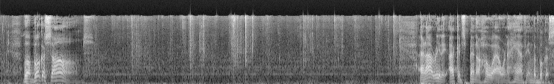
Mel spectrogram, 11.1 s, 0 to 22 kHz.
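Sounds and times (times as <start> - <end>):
faint steady hum: 0.0 - 11.0
book pages rustling: 1.8 - 8.0.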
